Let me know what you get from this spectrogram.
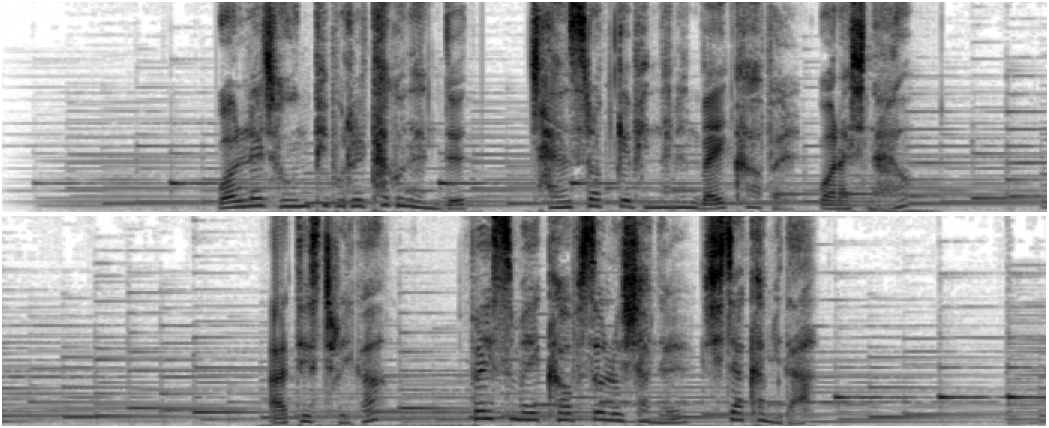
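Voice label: Korean female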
